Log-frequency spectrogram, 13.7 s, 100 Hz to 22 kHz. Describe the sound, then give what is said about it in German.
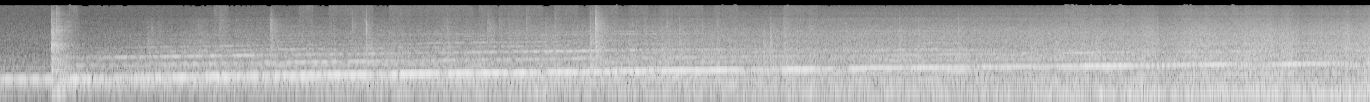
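An old motor from 1930 drones while pumping air into organ bellows about 2.5 by 3 metres, filling them so the organ can be played; its whine climbs slowly and steadily in pitch over a loud, constant rush of air, with no voices. “Ja, wir haben Glück, der Blasebalg ist noch dicht, also wird er jetzt mit Luft vollgepumpt.”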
